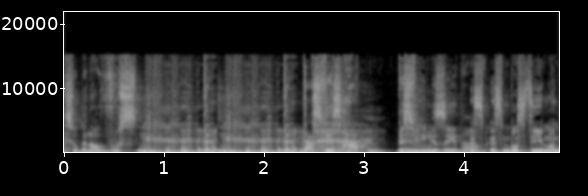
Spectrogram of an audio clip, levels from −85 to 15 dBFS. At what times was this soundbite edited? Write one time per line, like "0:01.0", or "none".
0:01.5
